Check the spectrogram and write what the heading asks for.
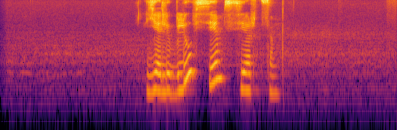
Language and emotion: Russian, positive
